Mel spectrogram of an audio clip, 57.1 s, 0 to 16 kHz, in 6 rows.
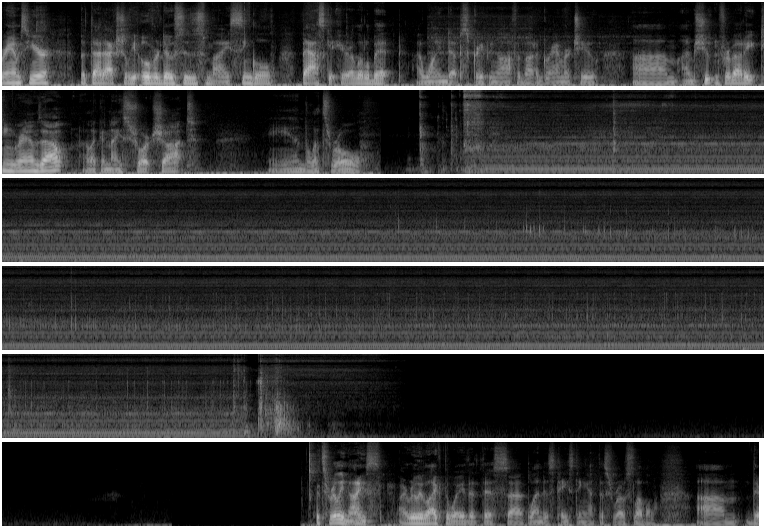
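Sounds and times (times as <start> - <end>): espresso machine pump humming: 15.3 - 42.8.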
